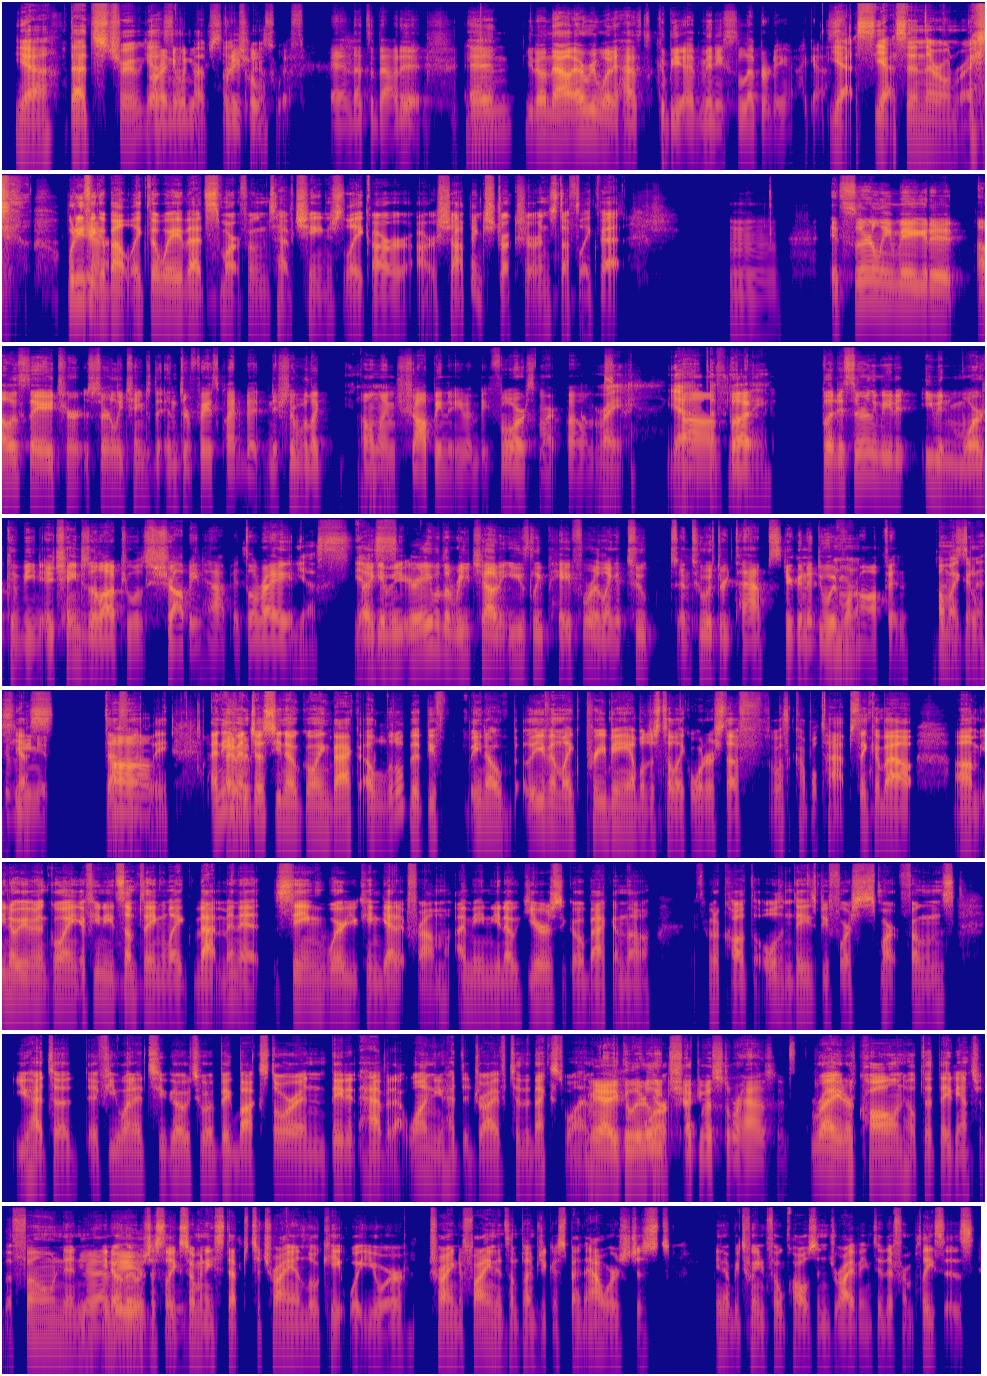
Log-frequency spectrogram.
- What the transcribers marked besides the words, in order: laughing while speaking: "right"; tapping; other background noise; chuckle
- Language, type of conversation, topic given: English, unstructured, How have smartphones changed the world?
- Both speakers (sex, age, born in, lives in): female, 50-54, United States, United States; male, 20-24, United States, United States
